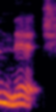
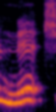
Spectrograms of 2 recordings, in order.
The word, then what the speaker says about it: niche: Now, this gets us into the often overwhelming and annoying, what's your niche? Your niche isn't, or niche, depending on your pronunciation, isn't specific enough.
